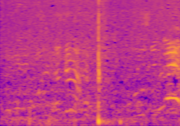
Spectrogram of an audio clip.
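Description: A football being kicked: one sharp thud about a second in, the loudest sound here, with a fainter knock just after. Players' shouts carry across the pitch around it.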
